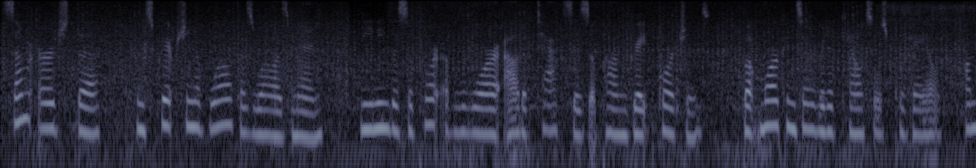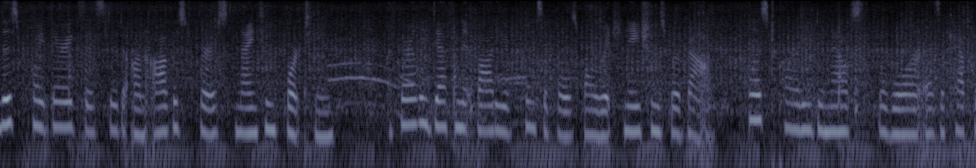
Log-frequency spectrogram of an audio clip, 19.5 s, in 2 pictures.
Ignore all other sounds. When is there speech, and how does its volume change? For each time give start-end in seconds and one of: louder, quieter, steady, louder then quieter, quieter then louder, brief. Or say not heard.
0.0-19.4 steady.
